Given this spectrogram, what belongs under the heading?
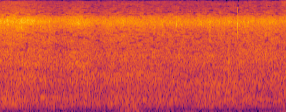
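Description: Sea waves surge into a coastal cave near a Ratneshwar Mahadev shrine by Dayal village, a steady broad roar of rushing water and wind, with no voices.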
